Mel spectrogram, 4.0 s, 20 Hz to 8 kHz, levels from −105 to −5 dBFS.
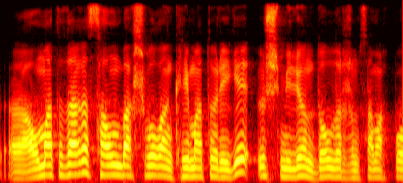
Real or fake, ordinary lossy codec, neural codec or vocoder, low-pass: real; none; none; 7.2 kHz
